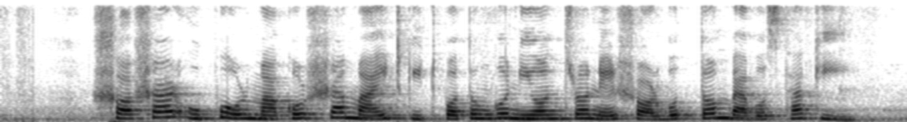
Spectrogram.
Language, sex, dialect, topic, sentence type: Bengali, female, Northern/Varendri, agriculture, question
